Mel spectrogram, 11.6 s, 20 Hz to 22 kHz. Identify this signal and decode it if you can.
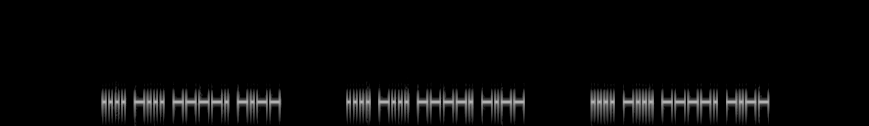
Morse code, heard as a keyed tone, about 28 wpm, 700 Hz. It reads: HB9Y HB9Y HB9Y
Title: DXCC-100 Call Signs - 4 Characters - Repeated 3x - 28wpm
